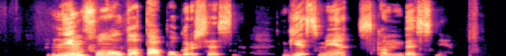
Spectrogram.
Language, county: Lithuanian, Utena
